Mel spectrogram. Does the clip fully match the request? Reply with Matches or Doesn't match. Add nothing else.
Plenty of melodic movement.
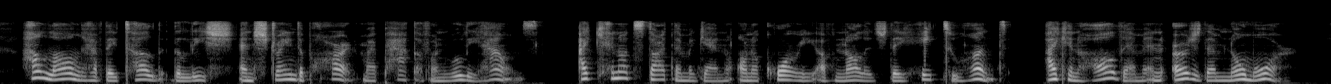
Doesn't match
